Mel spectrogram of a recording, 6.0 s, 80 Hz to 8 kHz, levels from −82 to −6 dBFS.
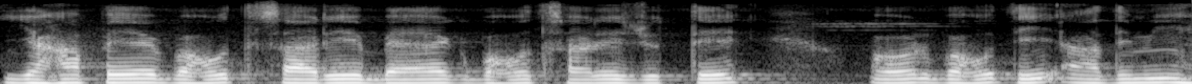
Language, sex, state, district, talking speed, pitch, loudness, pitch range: Hindi, male, Jharkhand, Deoghar, 130 wpm, 135 Hz, -15 LUFS, 130-140 Hz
